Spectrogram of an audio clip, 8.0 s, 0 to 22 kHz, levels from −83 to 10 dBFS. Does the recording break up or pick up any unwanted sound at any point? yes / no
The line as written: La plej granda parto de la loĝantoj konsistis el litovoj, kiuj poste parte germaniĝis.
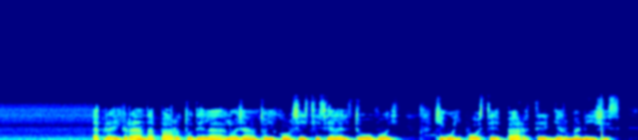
no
